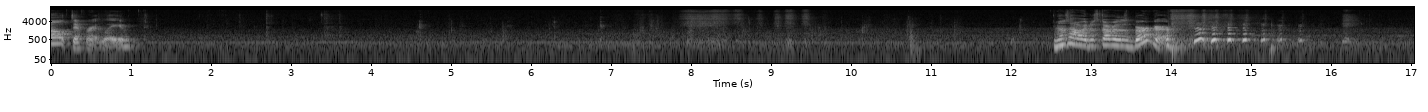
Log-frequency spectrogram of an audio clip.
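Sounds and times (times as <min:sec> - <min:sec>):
wet chewing with mouth clicks: 0:01.1 - 0:03.8, 0:04.4 - 0:11.4.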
